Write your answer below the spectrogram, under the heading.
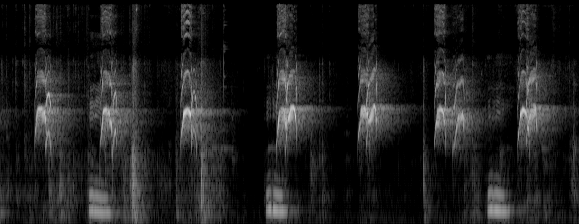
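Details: Cockatiels being fed give loud, rising whistled calls with a harsh edge, repeated about once a second.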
